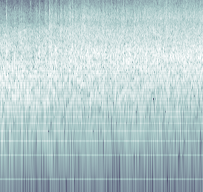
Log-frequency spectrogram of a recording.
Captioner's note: audience laughing; audience applauding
